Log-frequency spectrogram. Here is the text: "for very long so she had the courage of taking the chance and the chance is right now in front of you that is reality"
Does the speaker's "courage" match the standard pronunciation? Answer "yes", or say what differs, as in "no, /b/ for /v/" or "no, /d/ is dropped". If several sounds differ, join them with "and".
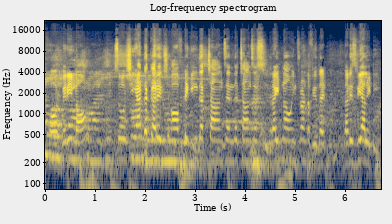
yes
